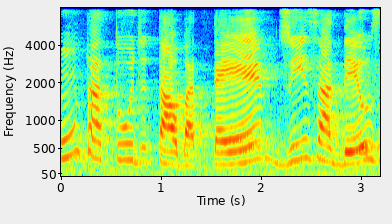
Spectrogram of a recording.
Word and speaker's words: Taubaté: palavras um som aberto taubaté não é tal bater é taubaté o acento agudo traz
